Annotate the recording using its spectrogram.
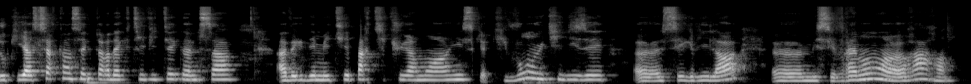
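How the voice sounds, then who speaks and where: The pace is fairly slow. It is an unremarkable speaking voice with ordinary pitch variation. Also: woman, fairly high pitch for a woman. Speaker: management trainer. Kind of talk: webinar presentation. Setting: online webinar.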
